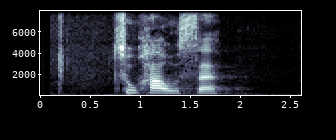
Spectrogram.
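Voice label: "home", Australian English; PictureDictionary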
